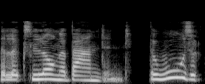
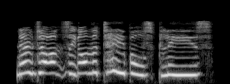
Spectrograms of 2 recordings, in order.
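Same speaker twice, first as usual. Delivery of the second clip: very high, piercing, shrill tone; 3 dB louder than usual. Mum, interrupted on the phone, calls out to the laughing children: shrill voice. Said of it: "Mum says in a shrill voice".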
